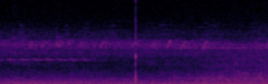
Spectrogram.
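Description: A putter taps a golf ball once.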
